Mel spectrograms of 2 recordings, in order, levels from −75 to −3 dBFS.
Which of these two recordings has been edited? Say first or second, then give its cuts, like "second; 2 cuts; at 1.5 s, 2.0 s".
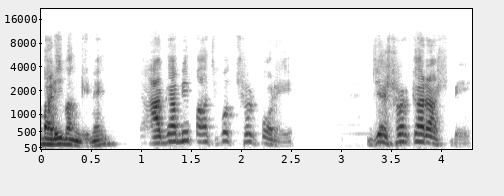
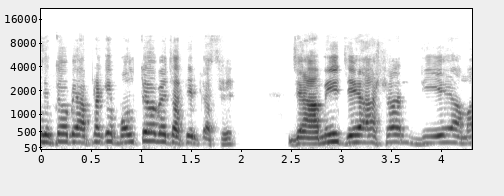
first; 1 cut; at 1.1 s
